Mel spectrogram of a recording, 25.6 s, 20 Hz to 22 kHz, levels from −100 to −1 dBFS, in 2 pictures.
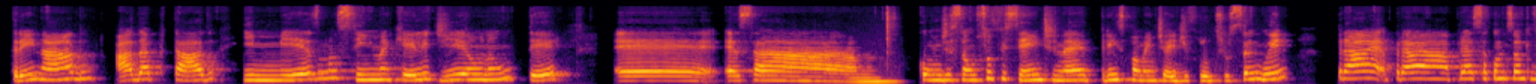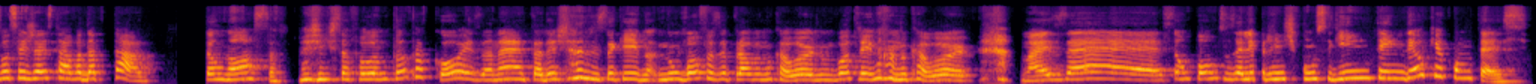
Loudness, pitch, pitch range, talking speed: -22 LUFS, 280 Hz, 240-310 Hz, 150 wpm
